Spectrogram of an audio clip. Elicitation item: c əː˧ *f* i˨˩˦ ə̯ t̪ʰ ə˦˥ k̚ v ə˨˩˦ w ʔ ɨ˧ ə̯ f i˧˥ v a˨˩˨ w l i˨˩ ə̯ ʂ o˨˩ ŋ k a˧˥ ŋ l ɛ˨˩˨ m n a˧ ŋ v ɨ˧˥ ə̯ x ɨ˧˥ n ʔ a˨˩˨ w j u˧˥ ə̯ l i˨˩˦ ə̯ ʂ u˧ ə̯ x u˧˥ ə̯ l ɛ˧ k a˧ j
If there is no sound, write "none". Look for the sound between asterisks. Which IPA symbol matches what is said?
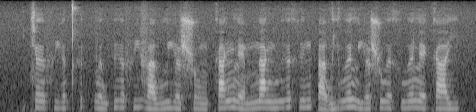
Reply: f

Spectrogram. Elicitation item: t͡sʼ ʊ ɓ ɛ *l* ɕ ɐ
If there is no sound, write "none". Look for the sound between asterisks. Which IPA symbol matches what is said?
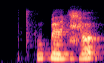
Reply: ʎ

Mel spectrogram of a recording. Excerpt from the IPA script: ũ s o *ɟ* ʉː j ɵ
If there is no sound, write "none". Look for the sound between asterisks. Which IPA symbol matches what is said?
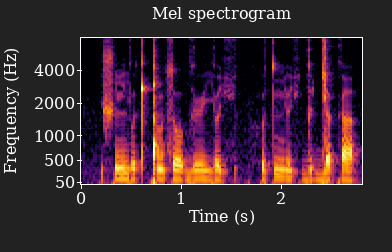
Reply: ɡ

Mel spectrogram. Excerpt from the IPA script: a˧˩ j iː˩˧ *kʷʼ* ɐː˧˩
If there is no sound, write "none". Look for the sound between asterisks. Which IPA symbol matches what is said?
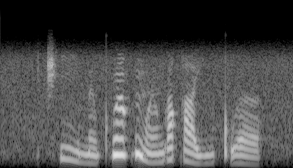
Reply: kʷʼ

